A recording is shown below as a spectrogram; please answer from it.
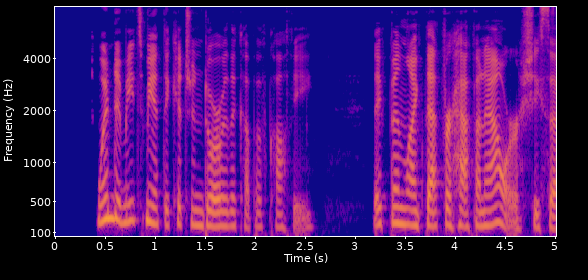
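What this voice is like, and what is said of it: Usual voice. Nothing is said of it.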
